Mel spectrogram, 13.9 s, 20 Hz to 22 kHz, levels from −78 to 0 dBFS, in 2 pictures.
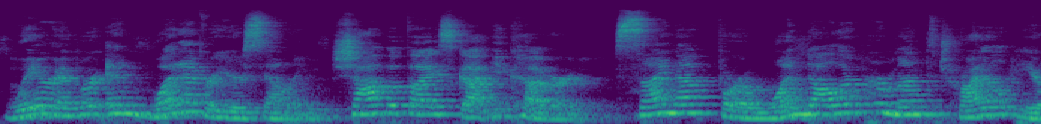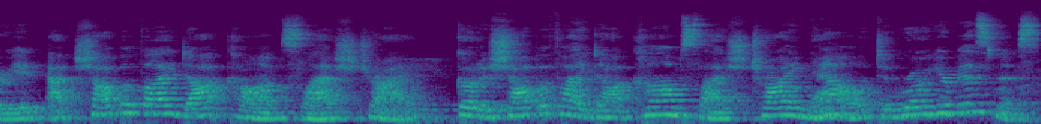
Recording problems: off-mic speech; far
room echo; slight; dies away in 0.5 s
voice in the background; faint; throughout; 25 dB below the speech

